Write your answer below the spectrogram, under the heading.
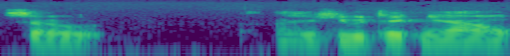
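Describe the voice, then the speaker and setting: A man talks at a fairly slow pace with a central Pennsylvania accent. His pitch is very deep and low, and his intonation is monotone and flat. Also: dry, close sound with no echo, quiet background. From central Pennsylvania, Clearfield County. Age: 30s. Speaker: state trooper and turkey call maker. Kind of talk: casual chat. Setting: studio.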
